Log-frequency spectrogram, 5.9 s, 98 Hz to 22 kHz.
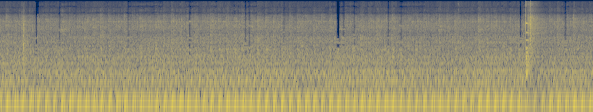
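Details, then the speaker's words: Go-kart fitted with a 16hp engine replacing a 5hp, warming up after carburetor fuel troubles; idle set too low gives a slow lumpy idle with a regular clack as the decompression valve kicks in; raise the idle rpm. "Going down so low, the decompression valve is kicking in. I can actually hear it clacking. You gotta go up a little with the RPMs."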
